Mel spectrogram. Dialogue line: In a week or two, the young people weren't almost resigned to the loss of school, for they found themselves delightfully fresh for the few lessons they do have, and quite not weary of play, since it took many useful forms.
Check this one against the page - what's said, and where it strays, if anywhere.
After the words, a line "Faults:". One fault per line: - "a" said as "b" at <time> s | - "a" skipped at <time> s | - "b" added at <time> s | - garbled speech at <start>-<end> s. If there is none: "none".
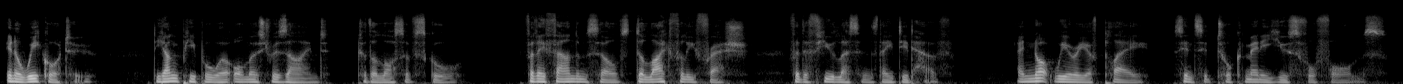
In a week or two, the young people were almost resigned to the loss of school, for they found themselves delightfully fresh for the few lessons they did have, and not weary of play, since it took many useful forms.
Faults:
- "weren't" said as "were" at 2.1 s
- "do" said as "did" at 8.9 s
- "quite" skipped at 10.3 s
